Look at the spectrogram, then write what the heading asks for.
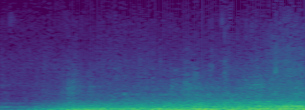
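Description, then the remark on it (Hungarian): A late tram rumbles by in the distance, a low, steady roar that swells over the first half second and then holds, with no voices over it. “A megkésett villamos távoli zaja, mintha egy pillanatra erőt adott volna a megtámadott férfinak.”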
